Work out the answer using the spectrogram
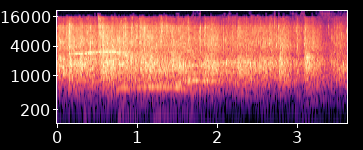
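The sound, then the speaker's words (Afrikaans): An audience gives warm applause as children hand a rose to each of the women at a community gathering: a dense, even wash of clapping that fades slightly toward the end, with faint voices in the background. “So kom ons gee vir hulle lekker handeklap as vir elkeen van hulle roos bring.”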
